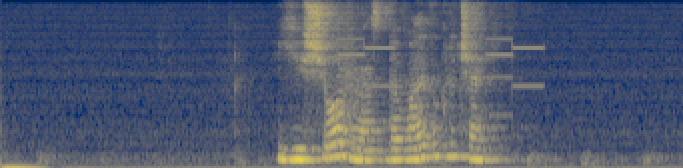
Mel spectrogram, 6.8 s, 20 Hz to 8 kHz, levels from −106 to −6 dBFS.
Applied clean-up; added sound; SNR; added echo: none; Alarm; 19 dB; reverberation time 0.8 s.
